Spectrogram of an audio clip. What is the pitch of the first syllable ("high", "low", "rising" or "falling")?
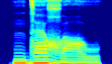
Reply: high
